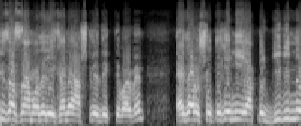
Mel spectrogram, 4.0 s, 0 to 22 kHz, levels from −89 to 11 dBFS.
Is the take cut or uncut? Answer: uncut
